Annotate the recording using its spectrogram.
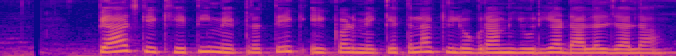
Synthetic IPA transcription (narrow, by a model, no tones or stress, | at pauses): pjaːd͡ʒkekʰeːt̪imẽpɾət̪jeːkeːkəɽmẽkɪt̪nakɪloɡɾaːmjuːɾijaɖaːləld͡ʒaːlaː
